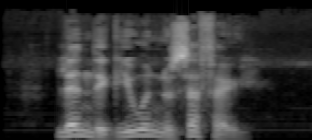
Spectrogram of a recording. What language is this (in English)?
Kabyle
